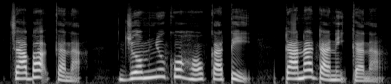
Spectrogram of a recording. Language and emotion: Santali, neutral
